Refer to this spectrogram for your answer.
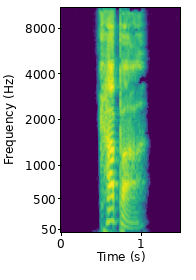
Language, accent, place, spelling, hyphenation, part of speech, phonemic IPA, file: German, Germany, Berlin, Kappa, Kap‧pa, noun, /ˈkapa/, De-Kappa.ogg
- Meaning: 1. kappa (Greek letter) 2. clipping of Kapazität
